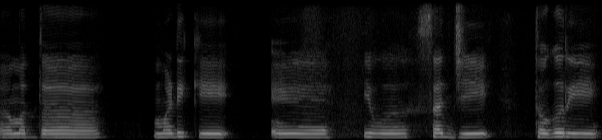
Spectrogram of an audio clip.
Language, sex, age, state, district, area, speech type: Kannada, female, 45-60, Karnataka, Gadag, rural, spontaneous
